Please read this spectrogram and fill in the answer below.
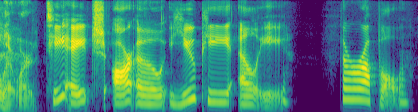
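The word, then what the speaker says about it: throuple: you heard the word thruppel yes yes how would you spell that word t-h-r-o-u-p-l-e thruple it's couple but take off the C and put a three oh good grief this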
